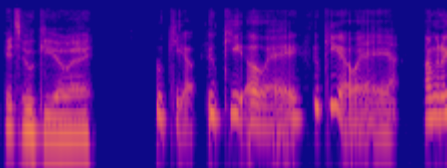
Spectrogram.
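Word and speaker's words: ukiyo: to get better but I think it's called ikio the very famous one called the dream of the fisherman's wife it's ukio UK uko UK I'm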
